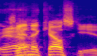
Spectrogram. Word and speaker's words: Janikowski: Janikowski is spelled out exactly the way you pronounce it.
